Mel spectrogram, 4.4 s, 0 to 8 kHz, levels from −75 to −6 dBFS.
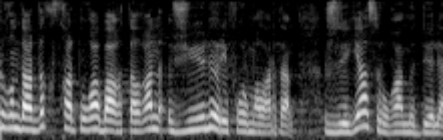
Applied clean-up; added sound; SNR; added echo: none; none; none; none.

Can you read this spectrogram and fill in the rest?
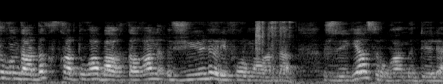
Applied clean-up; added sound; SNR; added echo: none; Tambourine; 12 dB; reverberation time 0.2 s.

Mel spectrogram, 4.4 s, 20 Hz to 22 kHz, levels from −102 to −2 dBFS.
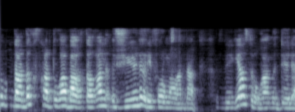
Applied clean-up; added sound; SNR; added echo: neural mask model DeepFilterNet 3.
